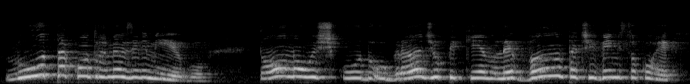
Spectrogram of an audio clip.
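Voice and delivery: high, loud, urgent plea to God; fervent psalm reading. Acted. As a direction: cry out the psalm with force. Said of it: "Olha só como ele começa". (clamor fervoroso e alto a Deus)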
